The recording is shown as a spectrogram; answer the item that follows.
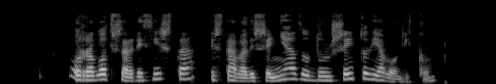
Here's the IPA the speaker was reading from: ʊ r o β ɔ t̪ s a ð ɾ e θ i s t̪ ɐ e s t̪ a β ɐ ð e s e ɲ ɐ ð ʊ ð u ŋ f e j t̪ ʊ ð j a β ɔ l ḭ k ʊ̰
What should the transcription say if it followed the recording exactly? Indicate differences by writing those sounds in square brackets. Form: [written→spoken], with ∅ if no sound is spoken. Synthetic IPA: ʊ r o β ɔ t̪ s a ð ɾ e θ i s t̪ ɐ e s t̪ a β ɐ ð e s e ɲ [ɐ→a] ð ʊ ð u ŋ [f→s] e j t̪ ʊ ð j a β ɔ l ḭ k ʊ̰

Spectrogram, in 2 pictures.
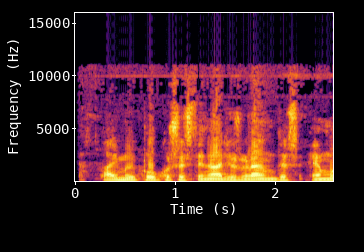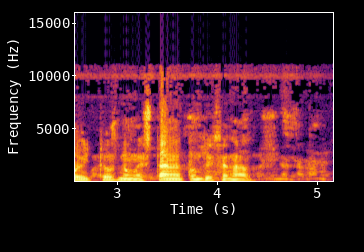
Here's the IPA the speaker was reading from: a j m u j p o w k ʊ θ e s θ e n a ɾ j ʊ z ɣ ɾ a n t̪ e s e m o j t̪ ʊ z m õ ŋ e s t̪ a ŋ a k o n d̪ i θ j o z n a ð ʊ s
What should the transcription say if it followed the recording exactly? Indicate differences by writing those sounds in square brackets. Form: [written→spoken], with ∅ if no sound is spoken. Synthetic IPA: a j m [u→o] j p o w k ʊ [θ→s] e s θ e n a ɾ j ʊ z ɣ ɾ a n [t̪→d̪] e s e m o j t̪ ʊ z [m→n] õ ŋ e s t̪ a ŋ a k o n d̪ i θ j o [z→∅] n a ð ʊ s

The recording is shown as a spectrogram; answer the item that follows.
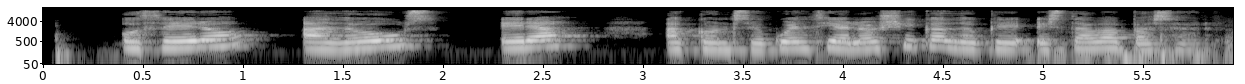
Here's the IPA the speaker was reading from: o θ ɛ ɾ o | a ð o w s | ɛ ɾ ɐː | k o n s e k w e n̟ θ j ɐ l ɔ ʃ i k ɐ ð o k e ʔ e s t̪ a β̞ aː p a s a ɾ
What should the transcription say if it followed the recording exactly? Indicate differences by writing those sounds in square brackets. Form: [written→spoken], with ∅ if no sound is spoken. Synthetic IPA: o θ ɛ ɾ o | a ð o w s | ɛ ɾ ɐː | k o n s e k w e n̟ θ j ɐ l ɔ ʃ i k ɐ ð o k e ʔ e s t̪ a β̞ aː p a s a ɾ

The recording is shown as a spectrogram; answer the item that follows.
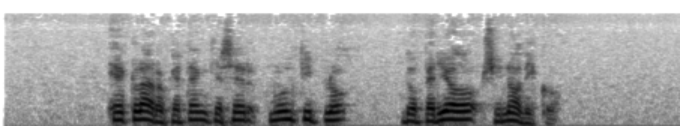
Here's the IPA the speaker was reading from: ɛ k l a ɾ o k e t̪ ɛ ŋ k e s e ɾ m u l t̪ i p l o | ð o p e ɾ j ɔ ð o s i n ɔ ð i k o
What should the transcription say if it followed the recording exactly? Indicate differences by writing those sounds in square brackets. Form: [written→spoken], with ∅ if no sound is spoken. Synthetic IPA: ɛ k l a ɾ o k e t̪ ɛ ŋ k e s e ɾ m u l t̪ i p l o | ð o p e ɾ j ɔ ð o s i n ɔ ð i k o

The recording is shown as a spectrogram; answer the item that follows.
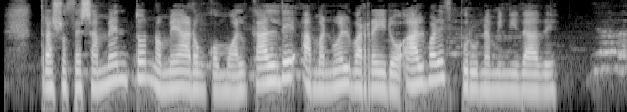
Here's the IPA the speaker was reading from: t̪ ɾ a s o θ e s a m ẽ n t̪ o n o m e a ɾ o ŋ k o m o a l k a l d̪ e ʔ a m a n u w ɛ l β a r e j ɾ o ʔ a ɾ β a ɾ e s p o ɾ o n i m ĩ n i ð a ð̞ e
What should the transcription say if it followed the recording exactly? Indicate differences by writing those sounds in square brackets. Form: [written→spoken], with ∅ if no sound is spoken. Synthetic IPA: t̪ ɾ a s o θ e s a m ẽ n t̪ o n o m e a ɾ o ŋ k o m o a l k a l d̪ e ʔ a m a n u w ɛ l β a r e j ɾ o ʔ a [ɾ→l] β a ɾ e [s→θ] p o ɾ [o→u] n [i→a] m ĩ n i ð a ð̞ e

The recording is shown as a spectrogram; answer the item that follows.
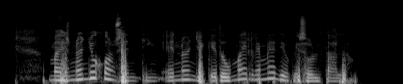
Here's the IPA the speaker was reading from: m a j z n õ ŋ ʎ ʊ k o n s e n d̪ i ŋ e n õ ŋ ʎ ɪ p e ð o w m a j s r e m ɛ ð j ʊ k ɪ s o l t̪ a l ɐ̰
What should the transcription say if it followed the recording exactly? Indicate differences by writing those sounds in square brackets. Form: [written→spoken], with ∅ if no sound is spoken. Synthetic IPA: m a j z n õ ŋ ʎ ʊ k o n s e n [d̪→t̪] i ŋ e n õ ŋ ʎ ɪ [p→k] e ð o w m a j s r e m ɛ ð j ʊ k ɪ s o l t̪ a l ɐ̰

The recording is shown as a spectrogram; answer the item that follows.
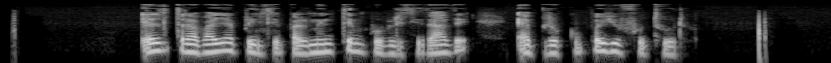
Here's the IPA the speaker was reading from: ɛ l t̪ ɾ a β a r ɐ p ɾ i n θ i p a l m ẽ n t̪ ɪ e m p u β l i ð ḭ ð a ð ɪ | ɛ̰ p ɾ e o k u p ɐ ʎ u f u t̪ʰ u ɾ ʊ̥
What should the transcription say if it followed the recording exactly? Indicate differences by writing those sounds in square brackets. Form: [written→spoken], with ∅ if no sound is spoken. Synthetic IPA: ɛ l t̪ ɾ a β a [r→ʎ] ɐ p ɾ i n θ i p a l m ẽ n t̪ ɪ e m p u β l i [ð→θ] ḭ ð a ð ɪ | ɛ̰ p ɾ e o k u p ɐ ʎ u f u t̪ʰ u ɾ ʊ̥

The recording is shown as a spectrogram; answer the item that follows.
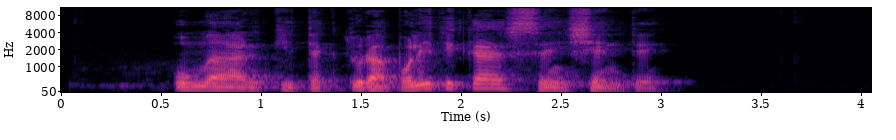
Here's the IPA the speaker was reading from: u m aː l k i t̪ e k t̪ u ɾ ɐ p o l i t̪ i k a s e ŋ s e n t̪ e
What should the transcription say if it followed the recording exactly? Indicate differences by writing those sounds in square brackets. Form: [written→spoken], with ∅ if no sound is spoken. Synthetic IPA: u [m→ŋ] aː [l→ɾ] k i t̪ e k t̪ u ɾ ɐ p o l i t̪ i k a s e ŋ [s→ʃ] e n t̪ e

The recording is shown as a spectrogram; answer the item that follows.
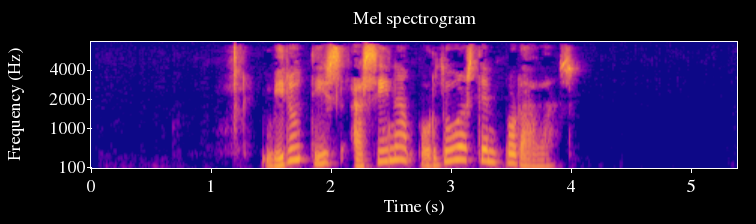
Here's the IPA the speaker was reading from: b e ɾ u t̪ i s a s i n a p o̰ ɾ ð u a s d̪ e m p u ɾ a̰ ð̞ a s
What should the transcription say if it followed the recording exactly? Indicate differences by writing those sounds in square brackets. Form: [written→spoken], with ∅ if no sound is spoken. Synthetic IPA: b [e→i] ɾ u t̪ i s a s i n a p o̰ ɾ ð u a s [d̪→t̪] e m p [u→o] ɾ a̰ ð̞ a s

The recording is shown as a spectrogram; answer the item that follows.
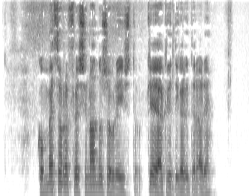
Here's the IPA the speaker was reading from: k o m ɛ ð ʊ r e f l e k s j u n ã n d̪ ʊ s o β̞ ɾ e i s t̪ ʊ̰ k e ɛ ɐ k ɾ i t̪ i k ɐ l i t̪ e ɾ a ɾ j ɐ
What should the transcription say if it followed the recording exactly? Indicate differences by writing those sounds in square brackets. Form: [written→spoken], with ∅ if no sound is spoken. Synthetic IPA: k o m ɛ [ð→θ] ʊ r e f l e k s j [u→o] n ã n d̪ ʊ s o β̞ ɾ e i s t̪ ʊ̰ k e ɛ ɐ k ɾ i t̪ i k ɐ l i t̪ e ɾ a ɾ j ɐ

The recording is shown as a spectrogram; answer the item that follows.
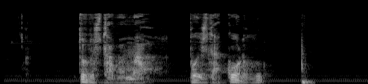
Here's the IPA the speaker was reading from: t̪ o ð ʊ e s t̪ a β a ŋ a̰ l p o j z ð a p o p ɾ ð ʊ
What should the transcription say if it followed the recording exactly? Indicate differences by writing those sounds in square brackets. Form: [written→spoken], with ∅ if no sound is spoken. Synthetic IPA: t̪ o ð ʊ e s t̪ a β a [ŋ→m] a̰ l p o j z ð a [p→k] o [p→∅] ɾ ð ʊ

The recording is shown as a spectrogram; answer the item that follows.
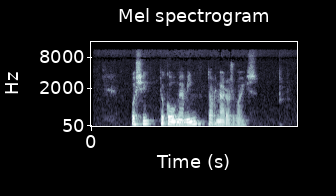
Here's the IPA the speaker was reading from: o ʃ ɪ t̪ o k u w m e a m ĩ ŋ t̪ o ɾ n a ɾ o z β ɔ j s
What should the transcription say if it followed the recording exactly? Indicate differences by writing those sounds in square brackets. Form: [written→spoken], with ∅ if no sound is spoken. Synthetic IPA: o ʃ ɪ t̪ o k [u→o] w m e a m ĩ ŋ t̪ o ɾ n a ɾ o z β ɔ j s

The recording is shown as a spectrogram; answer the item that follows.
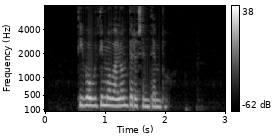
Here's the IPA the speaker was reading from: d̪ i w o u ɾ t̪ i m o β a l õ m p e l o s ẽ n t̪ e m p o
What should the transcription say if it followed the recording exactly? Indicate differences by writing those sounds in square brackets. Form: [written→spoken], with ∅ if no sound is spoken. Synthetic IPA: [d̪→t̪] i [w→β] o u [ɾ→l] t̪ i m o β a l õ m p e [l→ɾ] o s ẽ n t̪ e m p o

